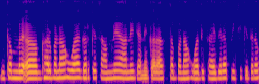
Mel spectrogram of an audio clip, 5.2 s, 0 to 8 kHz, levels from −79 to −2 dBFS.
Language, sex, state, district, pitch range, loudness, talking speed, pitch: Hindi, female, Uttar Pradesh, Gorakhpur, 220-235 Hz, -20 LUFS, 255 wpm, 230 Hz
